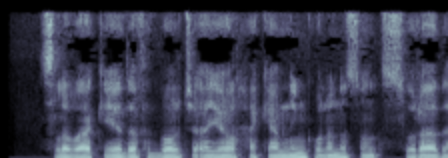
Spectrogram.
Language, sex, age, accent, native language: Uzbek, male, 25-34, Samarqand, Uzbek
